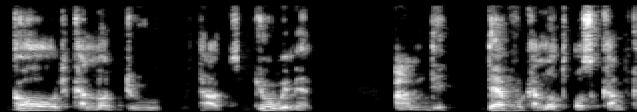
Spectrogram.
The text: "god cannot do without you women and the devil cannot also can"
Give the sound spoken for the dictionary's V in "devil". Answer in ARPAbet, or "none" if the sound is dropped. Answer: V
